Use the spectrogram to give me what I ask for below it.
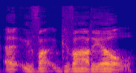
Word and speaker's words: Gvardiol: Gavard, apologise for butchering the pronunciation, Gvardiol.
